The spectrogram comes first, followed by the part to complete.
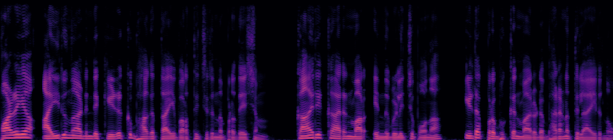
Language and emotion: Malayalam, neutral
